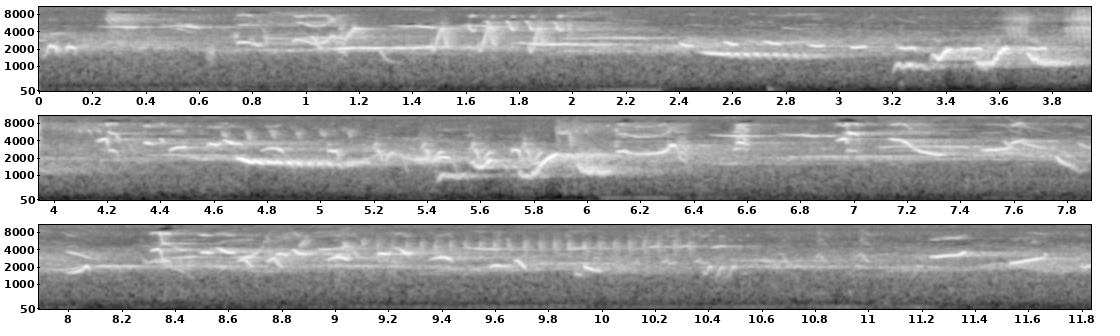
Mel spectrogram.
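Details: Brown prinia young anticipating a food-carrying parent: bursts of excited, overlapping high chirps and twittering slurs, swelling in the middle into a louder jumble and continuing in smaller flurries across twelve seconds.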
